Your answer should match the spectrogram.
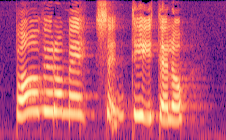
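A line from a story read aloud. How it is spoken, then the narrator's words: Exclaimed with forced laugh. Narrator (Italian): esclamò Arturo fingendo di ridere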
